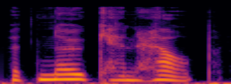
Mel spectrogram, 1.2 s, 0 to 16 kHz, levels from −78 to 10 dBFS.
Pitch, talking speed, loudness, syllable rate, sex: 185 Hz, 205 wpm, -16 LUFS, 3.9 syllables/s, female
